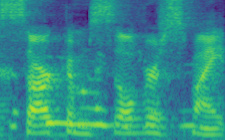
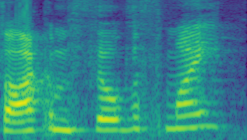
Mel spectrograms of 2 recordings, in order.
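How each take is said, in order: First: The s sounds are said clearly, without a lisp. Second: The s sounds are lisped, like th sounds.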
